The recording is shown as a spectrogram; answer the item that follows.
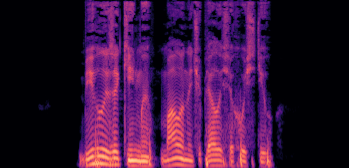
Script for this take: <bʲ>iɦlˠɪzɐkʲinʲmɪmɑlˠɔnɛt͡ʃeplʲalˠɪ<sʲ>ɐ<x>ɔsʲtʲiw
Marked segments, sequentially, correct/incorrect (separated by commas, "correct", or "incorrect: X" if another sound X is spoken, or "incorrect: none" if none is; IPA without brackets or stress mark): correct, correct, correct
